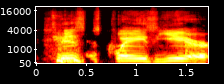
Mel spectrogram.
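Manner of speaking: very loud, very high, very slow booming shout. Repeating a viewer's comment for the haters in the back: louder. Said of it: "Say it again louder for the haters".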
